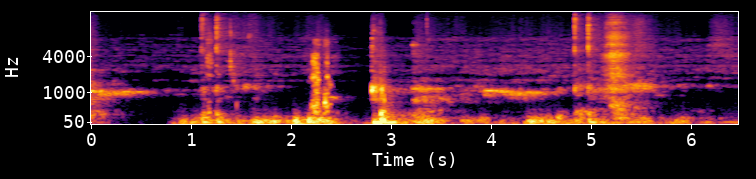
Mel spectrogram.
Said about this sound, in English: Maybe you can hear Jory clicking as she's making the groups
